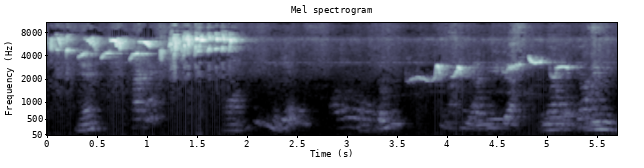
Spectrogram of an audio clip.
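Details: Orange-headed thrush singing: quick bright high whistled and chirping phrases at the start, then a pause and a set of lower rising whistles, with human voices talking throughout underneath.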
